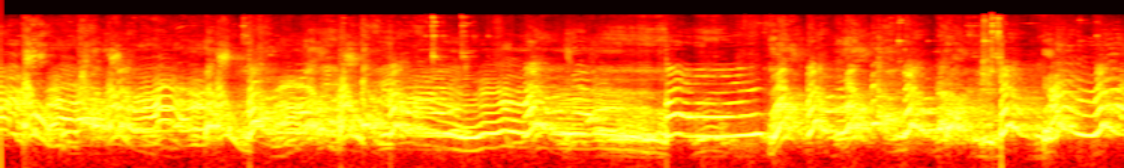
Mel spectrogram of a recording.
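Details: Several pet Shih Tzu dogs howl together in a family 'song', overlapping wavering, rising and falling wails with quick yipping notes, dense and continuous throughout with no pauses.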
